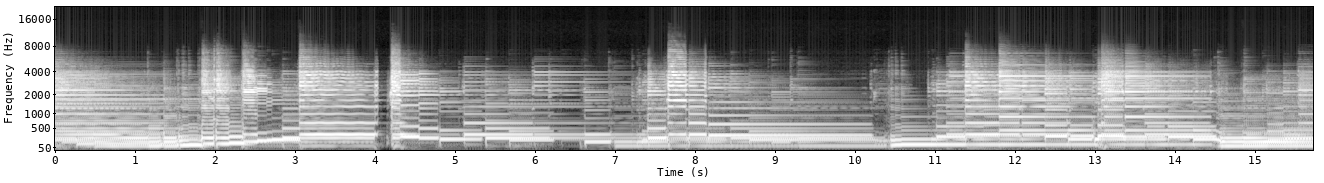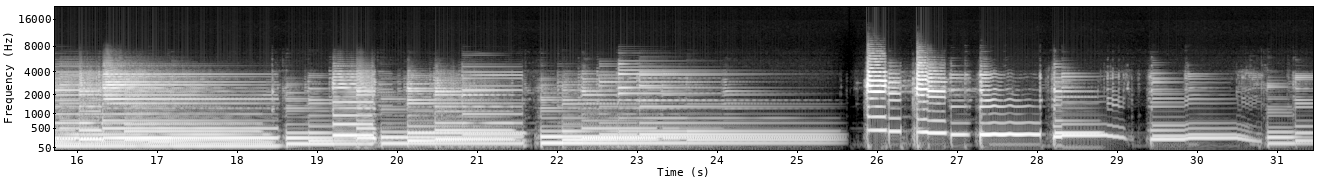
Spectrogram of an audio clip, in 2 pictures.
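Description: Heritage H-535 semi-hollow electric guitar played through its neck 225 humbucker, strumming chords that ring out and change every second or two. About 26 seconds in, the playing switches to short, choppy stabs with brief silences between them.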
